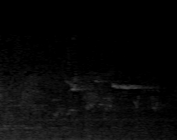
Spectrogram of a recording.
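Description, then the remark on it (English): Birds squeal in a few thin, high-pitched, brief calls over a steady hiss of outdoor background noise; no one speaks. “Nothing but them wretched, unchristian birds squealing.”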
